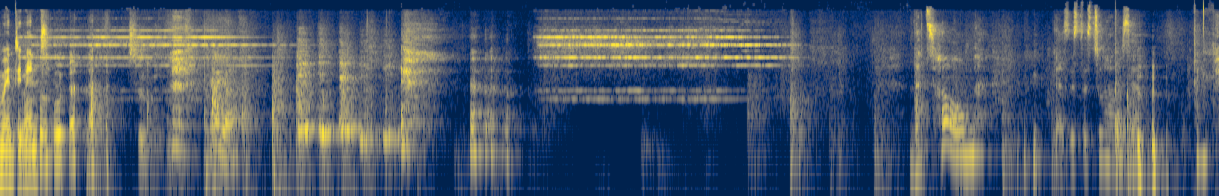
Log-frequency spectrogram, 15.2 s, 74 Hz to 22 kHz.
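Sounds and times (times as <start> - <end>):
speech: 0.0 - 1.4, 11.8 - 12.4, 13.7 - 14.7
telephone ringing: 0.0 - 4.5, 6.7 - 10.3
laughter: 0.5 - 2.6, 3.6 - 6.6.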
